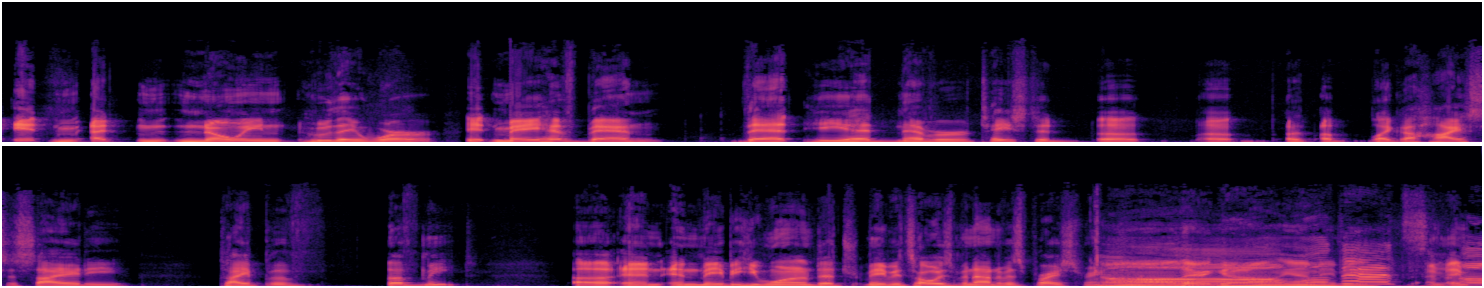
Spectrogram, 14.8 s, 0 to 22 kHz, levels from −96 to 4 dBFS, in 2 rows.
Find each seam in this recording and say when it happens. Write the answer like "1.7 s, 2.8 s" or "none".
2.3 s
